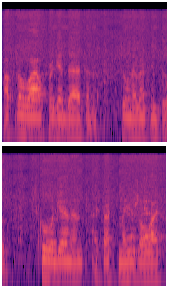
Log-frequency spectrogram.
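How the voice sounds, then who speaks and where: Man, interpreter, halting phrasing, flat monotone, middle pitch. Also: noisy background. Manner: halting non-native phrasing with restarts. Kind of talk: consecutive interpreting.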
